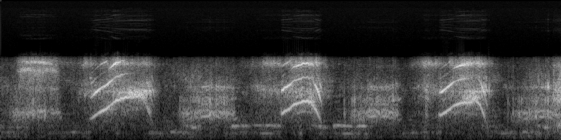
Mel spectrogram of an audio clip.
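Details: Snoring-like noisy breathing during sleep, about two breaths per four seconds, with high squeaky whistling sweeps on each breath in; noisy breathing with squeaky whistling.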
